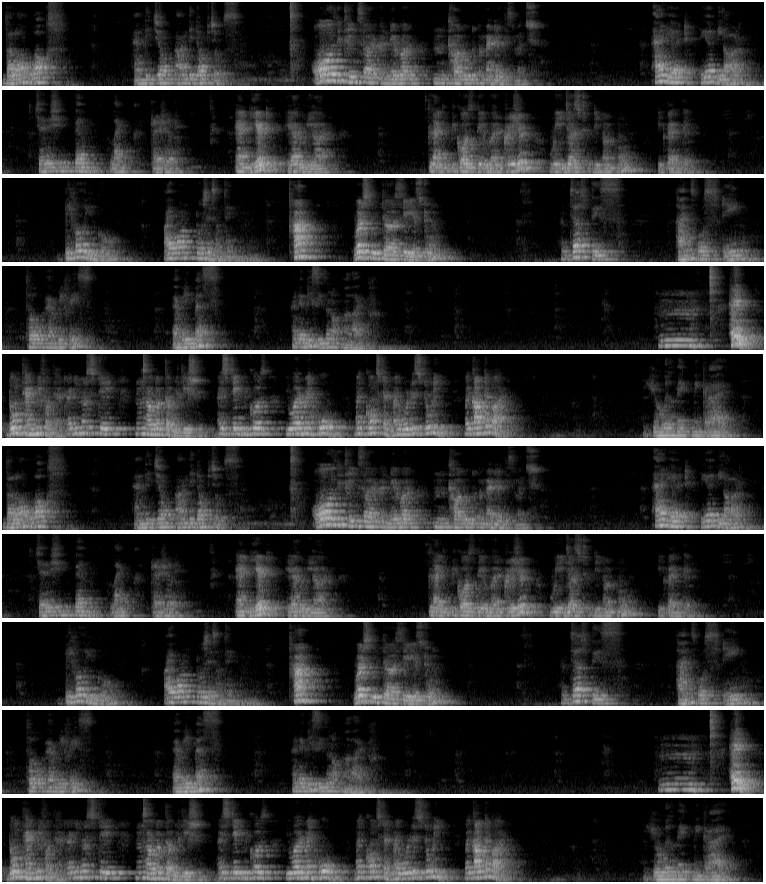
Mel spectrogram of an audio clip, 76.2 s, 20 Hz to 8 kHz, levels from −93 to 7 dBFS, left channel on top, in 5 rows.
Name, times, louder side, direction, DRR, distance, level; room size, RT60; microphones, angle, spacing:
voice 1, 0.0-1.2 2.6-4.7 13.0-13.6 14.0-15.0 15.9-17.1 17.4-17.6 18.2-18.7 31.7-32.7 33.7-35.5 41.7-42.8 44.0-45.4 46.2-47.5 49.1-50.0 51.5-53.2 73.9-75.5, left 1 dB, 80° left, -5 dB, 0.8 m, -37 dB
voice 2, 6.2-8.2 8.6-10.7 19.9-20.6 20.9-21.7 23.8-25.8 26.2-27.8 28.4-29.0 36.2-36.6 37.5-39.2 58.8-60.0 60.3-60.6 61.0-63.2 63.6-66.3 66.6-67.6 68.0-69.8 70.2-71.0, left 1 dB, 45° left, -6 dB, 1.2 m, -33 dB
3.2 x 2.6 x 3.3 m, 0.82 s
head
